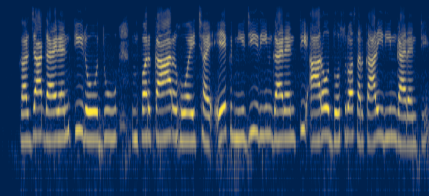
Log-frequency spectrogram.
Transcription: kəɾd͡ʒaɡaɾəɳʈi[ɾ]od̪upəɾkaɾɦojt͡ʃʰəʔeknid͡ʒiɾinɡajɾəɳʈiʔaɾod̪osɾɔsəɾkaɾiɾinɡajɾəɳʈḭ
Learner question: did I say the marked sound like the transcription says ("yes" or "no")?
yes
